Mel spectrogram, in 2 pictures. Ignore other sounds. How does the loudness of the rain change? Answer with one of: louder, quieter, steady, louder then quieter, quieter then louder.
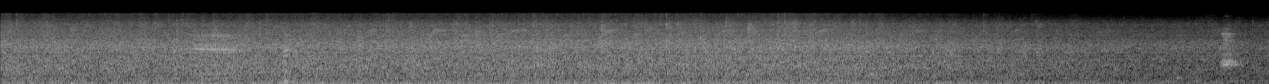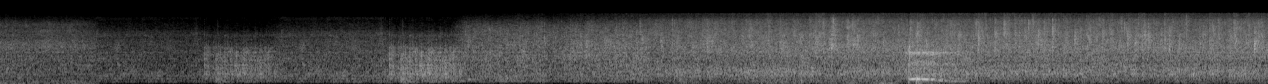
quieter then louder.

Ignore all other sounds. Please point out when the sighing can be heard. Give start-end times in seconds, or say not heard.
1.8-2.9, 11.8-12.3, 21.7-22.5.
